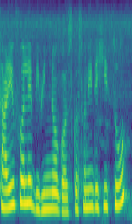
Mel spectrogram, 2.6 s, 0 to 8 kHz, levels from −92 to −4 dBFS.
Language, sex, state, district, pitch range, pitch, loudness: Assamese, female, Assam, Kamrup Metropolitan, 220-270 Hz, 245 Hz, -13 LUFS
